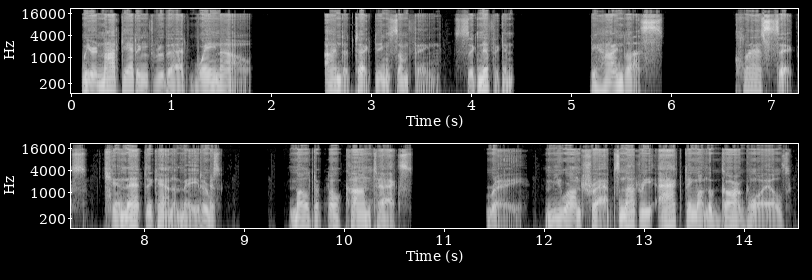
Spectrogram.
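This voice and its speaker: A man voicing a brainy, unflappable ghost-hunting scientist in a video game, with precise, clinical, deadpan delivery. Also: sits low, slightly rough, dry recording, exaggerated voice. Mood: urgent, focused. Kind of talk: scripted game voice lines.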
